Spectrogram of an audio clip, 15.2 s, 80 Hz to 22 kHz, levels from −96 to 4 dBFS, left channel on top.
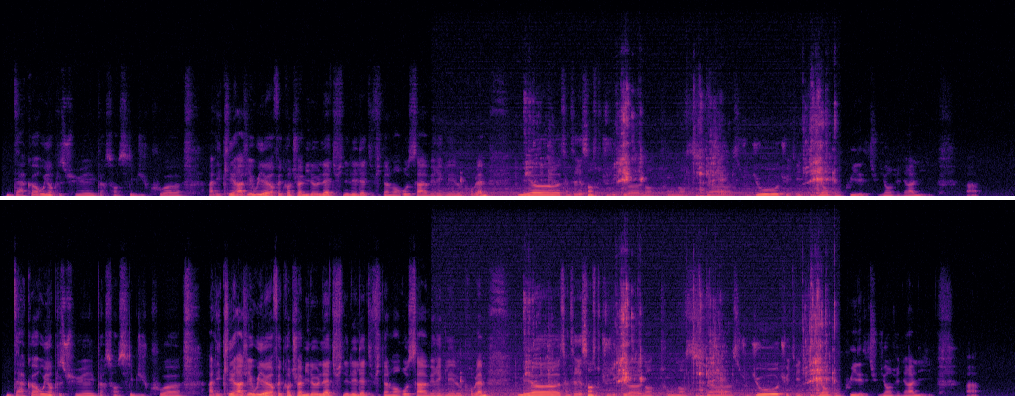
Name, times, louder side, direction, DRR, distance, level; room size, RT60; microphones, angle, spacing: voice 1, 0.1-14.6, right 3 dB, 50° right, 0.5 m, -36 dB
Liquid, 6.5-12.6, right 1 dB, 30° right, 1.0 m, -36 dB
4.2 x 2.3 x 4.2 m
head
